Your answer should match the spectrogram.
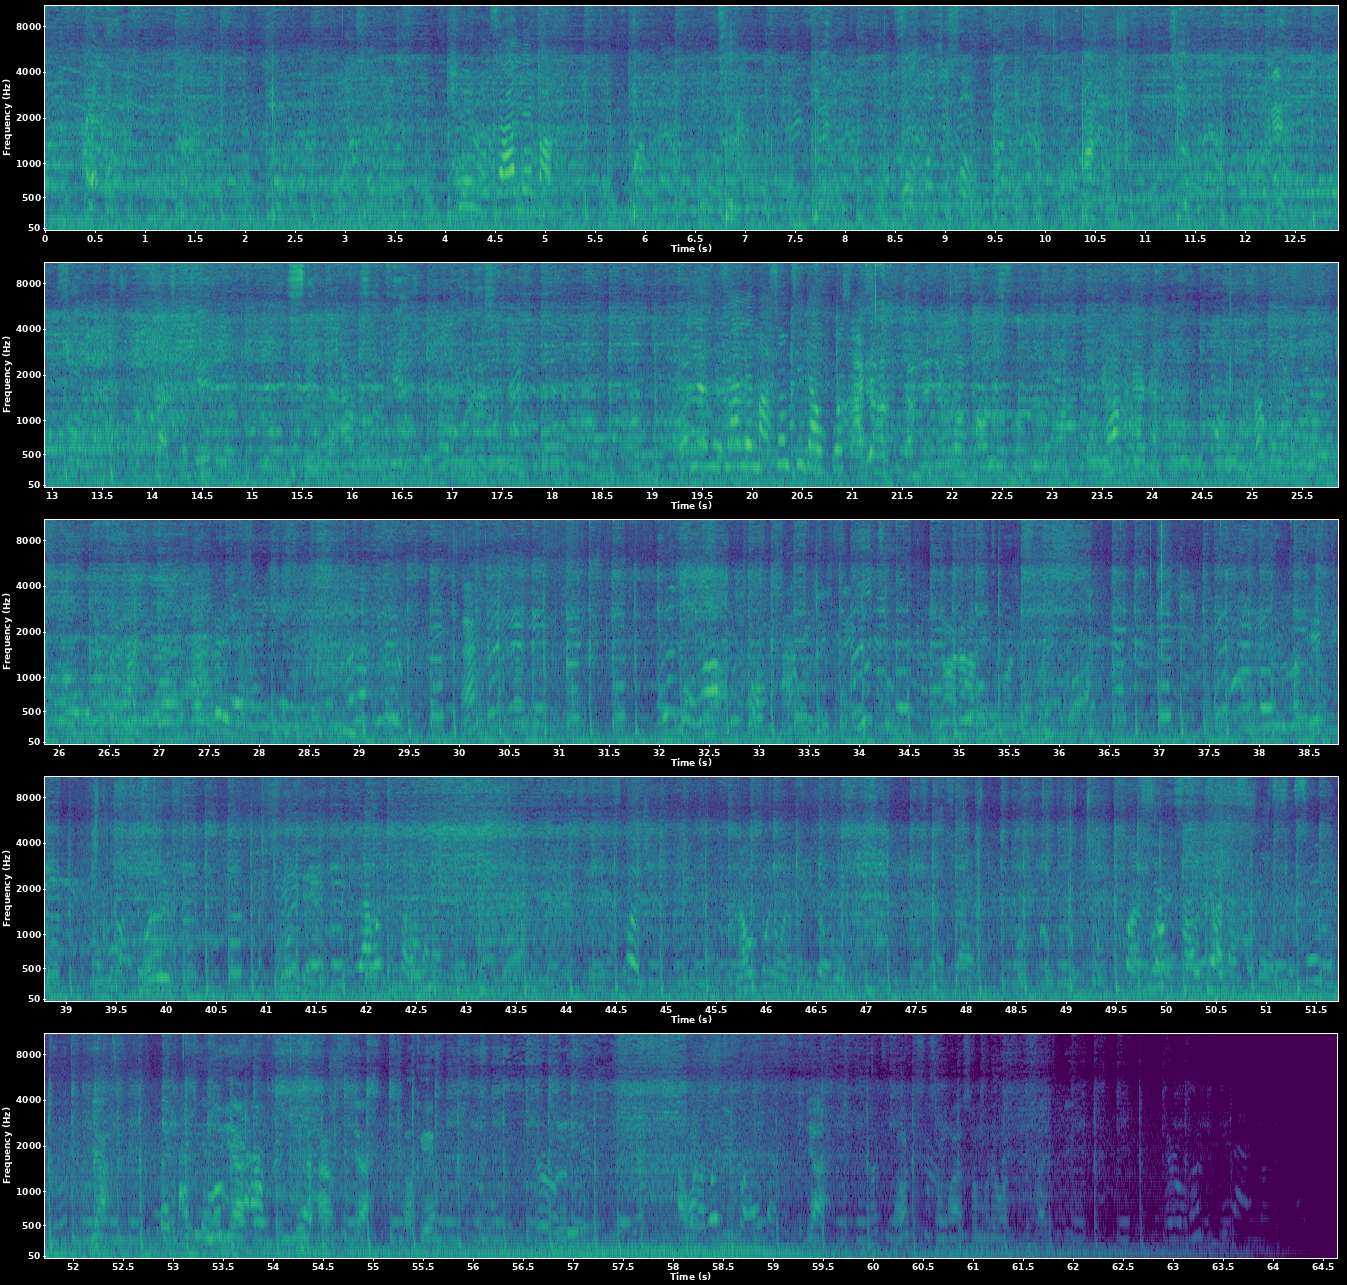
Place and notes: Hoesch Park, Kirchderner Str., Dortmund, Germany - Sports at Hoesch Park
During afternoons in September, I found Hoesch Park in Dortmund peopled with community groups, young and old, doing their various exercises in the sports ground. This group caught my attention with an unfamiliar exercise of jumping on steps. A young sports man from Ghana called Thomas K Harry decided to dedicate his skills and experience to the well-being of the community free of charge.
